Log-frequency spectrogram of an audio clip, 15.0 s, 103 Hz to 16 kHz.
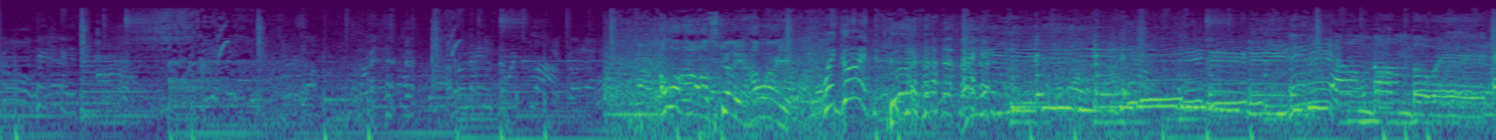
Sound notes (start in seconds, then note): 1.1 background music; 3.6 laughter; 8.8 laughter; 10.0 playing ukulele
